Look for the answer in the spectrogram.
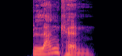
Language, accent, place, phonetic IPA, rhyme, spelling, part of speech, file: German, Germany, Berlin, [ˈblaŋkn̩], -aŋkn̩, blanken, adjective, De-blanken.ogg
- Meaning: inflection of blank: 1. strong genitive masculine/neuter singular 2. weak/mixed genitive/dative all-gender singular 3. strong/weak/mixed accusative masculine singular 4. strong dative plural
